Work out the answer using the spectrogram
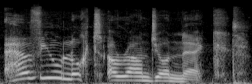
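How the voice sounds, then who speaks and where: Long-suffering manservant for a game, unhurried, expressive intonation, dryly sardonic. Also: male voice, high-pitched, exaggerated voice. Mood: sardonic deference. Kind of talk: visual novel game voice acting.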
